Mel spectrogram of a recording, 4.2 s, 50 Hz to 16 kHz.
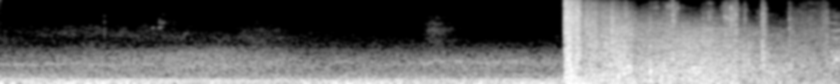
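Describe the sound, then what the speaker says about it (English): A single sharp gunshot cracks out in The Last of Us Part 1, bursting suddenly from a low, murky in-game ambience and leaving a brief ringing tail. "I shot him in the neck"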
